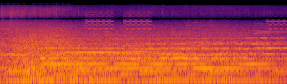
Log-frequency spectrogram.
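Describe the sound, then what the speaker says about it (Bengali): Loud, continuous phone ringing in a crime-drama scene, a steady electronic ring tone that fills the whole stretch with no speech over it. "আরে দয়ার ফোন"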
